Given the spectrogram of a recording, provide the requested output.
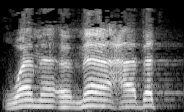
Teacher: On va mettre une shidda dans le ta et le del il est assimilé. · Term: assimilation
